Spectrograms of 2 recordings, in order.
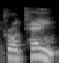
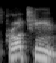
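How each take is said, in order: First: It is said with a Japanese-style pronunciation. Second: It is said with an English pronunciation. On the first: "Japanese we say protein" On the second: "but like it's protein, right?"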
